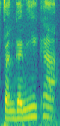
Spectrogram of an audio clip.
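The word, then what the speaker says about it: Tanganyika: what I was struggling with earlier on to pronounce but I'm going to do it now it's Tanga thank you Tanga yes tanganika and zambi so they had a merger and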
